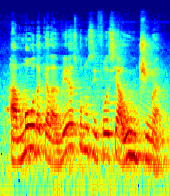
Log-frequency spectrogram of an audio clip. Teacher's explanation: todos os versos terminam em proparoxítonas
